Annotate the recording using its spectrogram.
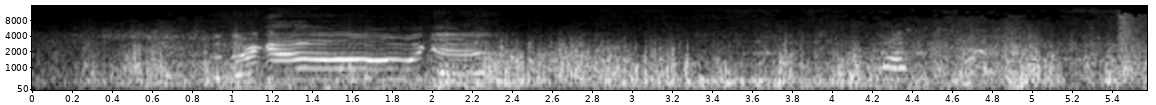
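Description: Riders on a roller coaster scream with excitement close by.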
